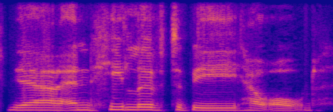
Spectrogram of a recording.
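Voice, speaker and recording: Woman host, low dark voice, gentle, lots of soft mm-hmms, dry close sound. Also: takes it slowly, dry recording. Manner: gentle, affirming, frequent soft backchannels. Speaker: host and interviewer. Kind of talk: faith-based interview.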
